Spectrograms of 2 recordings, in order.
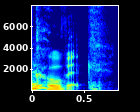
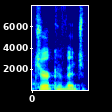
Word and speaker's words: Jurkovec: Jurkovec, not Jurkovec, but Jurkovec.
